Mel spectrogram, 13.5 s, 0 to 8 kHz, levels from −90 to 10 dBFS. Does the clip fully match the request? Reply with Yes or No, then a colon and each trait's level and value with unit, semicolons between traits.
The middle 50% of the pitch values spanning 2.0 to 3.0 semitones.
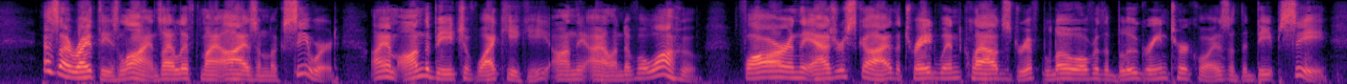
No: average, 3.5 semitones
